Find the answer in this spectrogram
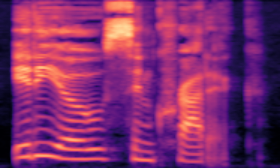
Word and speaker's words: idiosyncratic: Idiosyncratic. Six syllables with the stress on the fifth.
